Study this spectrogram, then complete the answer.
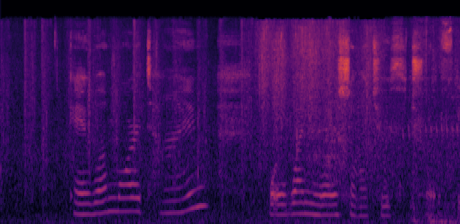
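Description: A young woman speaks with animation into a microphone, close by.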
